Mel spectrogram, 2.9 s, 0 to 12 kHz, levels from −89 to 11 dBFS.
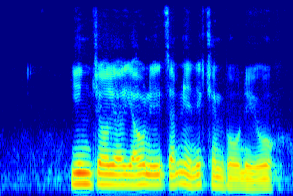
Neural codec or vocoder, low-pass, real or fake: codec, 24 kHz, 0.9 kbps, WavTokenizer, small release; 10.8 kHz; fake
